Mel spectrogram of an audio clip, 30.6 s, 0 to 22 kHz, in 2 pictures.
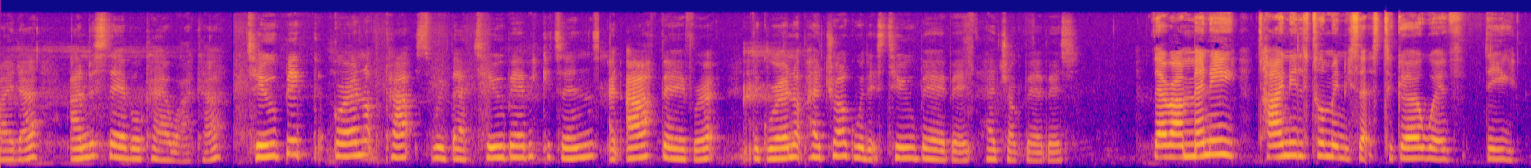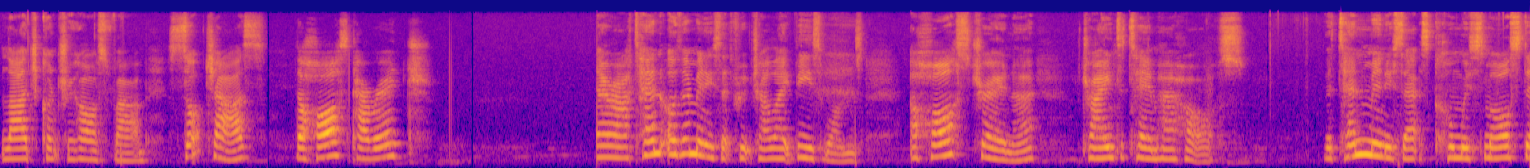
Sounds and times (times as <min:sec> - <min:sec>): Speech: 0:00.0 - 0:10.8, 0:11.5 - 0:19.7, 0:21.3 - 0:27.8, 0:28.6 - 0:30.6.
